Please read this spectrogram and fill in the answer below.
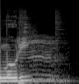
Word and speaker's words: Moody: Gloom tomb with uh G Moody last name rhymes with Duty uh the man who's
